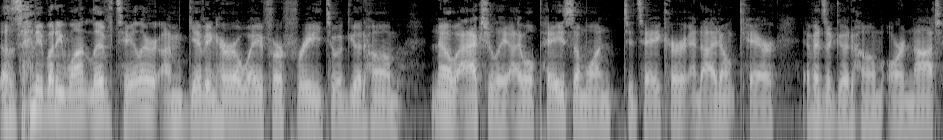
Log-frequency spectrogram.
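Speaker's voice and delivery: ordinary delivery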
